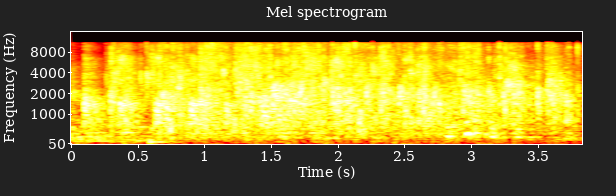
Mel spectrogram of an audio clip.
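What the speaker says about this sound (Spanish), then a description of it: "¿Cuántos pueden dar un aplauso al Señor?" Congregation applauding in a church, dense sustained clapping from many hands filling the room at an even, loud level, with some voices underneath.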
